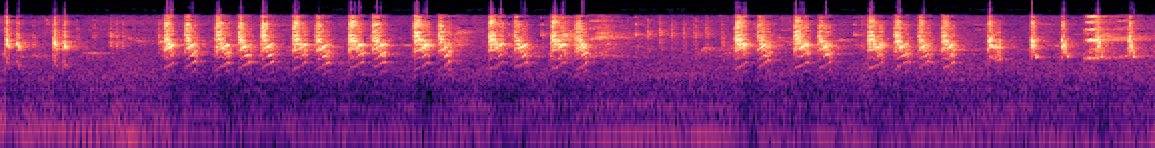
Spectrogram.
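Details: Energetic Long-tailed shrike song imitating Gereja Tarung and Tengkek Buto calls, long strings of rapid, harsh, high chatter notes broken by brief pauses, with a low rumbling hum underneath.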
